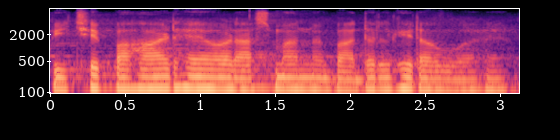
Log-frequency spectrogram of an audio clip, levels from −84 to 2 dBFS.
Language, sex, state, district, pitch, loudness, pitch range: Hindi, male, Arunachal Pradesh, Lower Dibang Valley, 105 Hz, -16 LUFS, 100-110 Hz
